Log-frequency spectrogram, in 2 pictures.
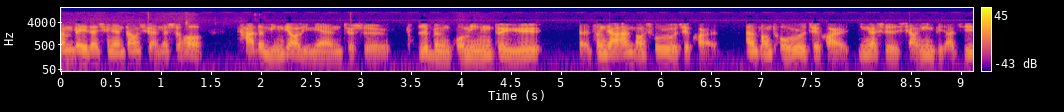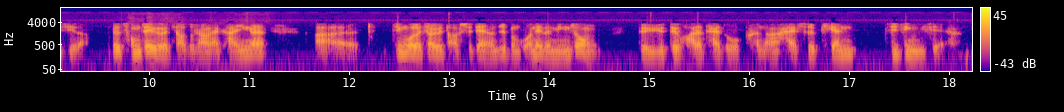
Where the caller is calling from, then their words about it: Chengdu, Sichuan, China; 我从成都打过来。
